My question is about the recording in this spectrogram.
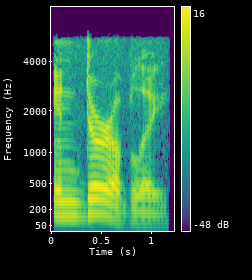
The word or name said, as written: endurably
